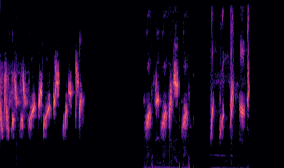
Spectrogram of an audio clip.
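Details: European goldfinch song for training birds, heard as three short twittering bursts of bright, high, jumbled chirps, the first longest, with silent gaps between them.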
